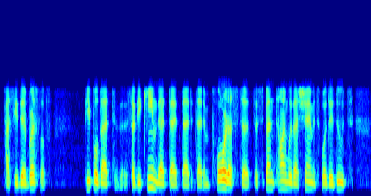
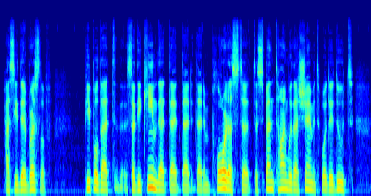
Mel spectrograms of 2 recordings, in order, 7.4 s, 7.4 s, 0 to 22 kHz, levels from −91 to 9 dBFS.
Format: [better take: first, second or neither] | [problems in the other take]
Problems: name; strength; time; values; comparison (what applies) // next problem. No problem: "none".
second | phone-call audio; nothing above 3.5 kHz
